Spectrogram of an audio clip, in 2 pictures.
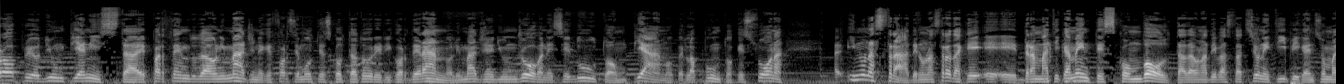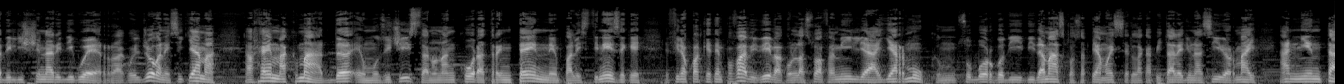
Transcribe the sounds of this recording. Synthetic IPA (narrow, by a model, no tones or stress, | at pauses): pɾɔːpɾjod̪iumpjanist̪aɛpːart̪ɛnd̪od̪aunimːaːd͡ʒinekefːorsemolt̪iaskolt̪at̪oːɾirikord̪eɾanːolimːaːd͡ʒined̪iund͡ʒoːvanesed̪uːt̪oaumpjaːnoperlapːunt̪okesːwɔːna | inunast̪ɾa̰ːd̪ainunast̪ɾaːd̪akeʔɛɛd̪ːɾamːat̪ikament̪eɛskoɱvɔlt̪ad̪aunad̪evast̪at̪sːjoːnet̪iːpikainsomːad̪eʎːiʃːenaːɾid̪iɡwɛrːa̰kweld͡ʒoːvanesikjaːma | axɛmakmad̪ɛ̰ummuzit͡ʃist̪anonaŋkoːɾat̪ɾent̪ɛnːeumpalest̪ineːzeke | fːinoakːwalket̪ːɛmpofaviveːvakonlasuːafamiʎːajarmukːunsuoborɡod̪id̪id̪amaskosapːjaːmoɛsːeɾelakapit̪aːled̪iunasiːɾjaormaj | anːjent̪a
